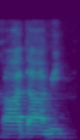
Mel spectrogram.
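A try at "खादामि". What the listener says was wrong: Khadami. Kha Mahodaya, not ka, kha. Uttamam.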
